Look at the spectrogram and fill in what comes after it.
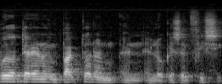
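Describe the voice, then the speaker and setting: With an Argentine accent, a man speaks at a medium pitch and a fairly quick pace. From Argentina. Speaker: minister on deliverance and healing. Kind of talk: interview on a religious program. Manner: hesitant, with fillers and repeats.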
